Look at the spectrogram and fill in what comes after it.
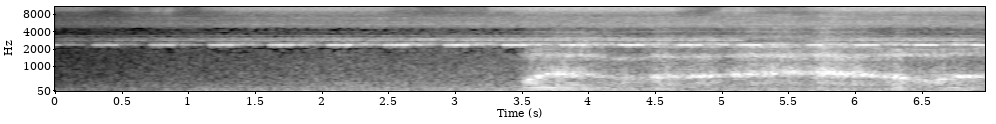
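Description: Faint crickets chirping in a steady, pulsing trill, a night-time ambience. About halfway through, a soft wavering drone comes in beneath them.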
